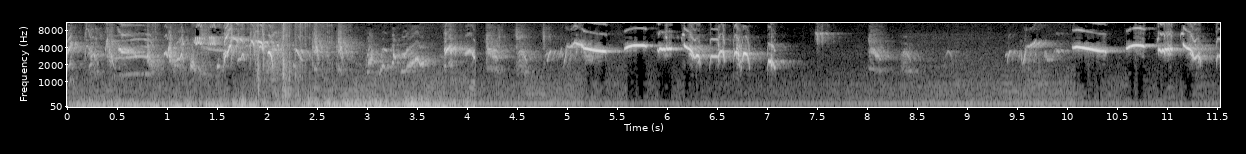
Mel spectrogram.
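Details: Female white-rumped shama, caged, singing to spur a rack of males into intense song: high whistled phrases and sliding notes in quick bursts, with a low hum and rustling noise over the first four seconds.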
